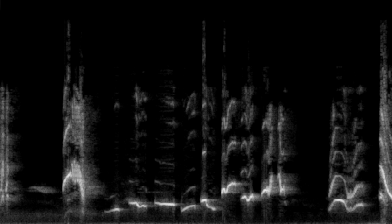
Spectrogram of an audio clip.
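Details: Oriental magpie-robin song used as a lure to stir quiet magpie-robins into singing: after a brief whistle and a pause, a lively run of clear slurred whistles rising and falling, with sharp chattering notes, then a short break and a final burst.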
